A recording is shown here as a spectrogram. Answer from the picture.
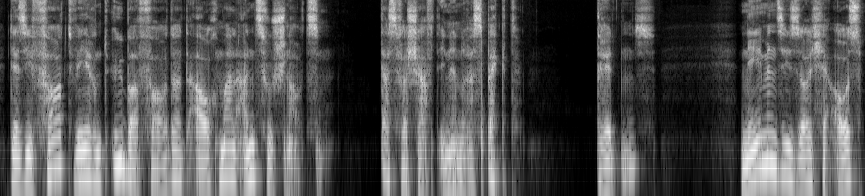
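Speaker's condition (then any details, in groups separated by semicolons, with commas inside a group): No condition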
